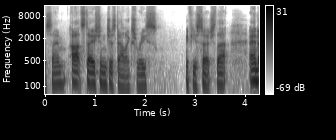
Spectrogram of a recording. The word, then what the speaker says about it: Ries: have moved to twitter so i'm at alex reese art at twitter and reese is spelled with r-i-e-s uh no one gets the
